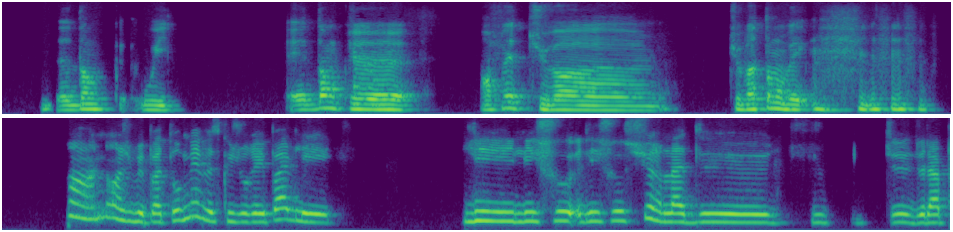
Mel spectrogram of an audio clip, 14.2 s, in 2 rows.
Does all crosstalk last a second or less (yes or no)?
yes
